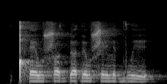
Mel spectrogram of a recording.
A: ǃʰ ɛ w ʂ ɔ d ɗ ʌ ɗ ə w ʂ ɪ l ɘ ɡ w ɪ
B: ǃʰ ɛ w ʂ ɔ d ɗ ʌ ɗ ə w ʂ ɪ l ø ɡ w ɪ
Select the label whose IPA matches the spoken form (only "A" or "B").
A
